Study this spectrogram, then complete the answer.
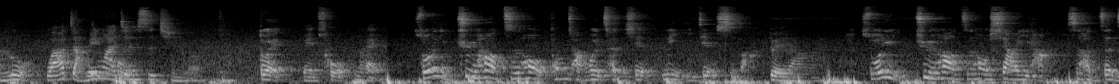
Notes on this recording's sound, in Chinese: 後製時，發現有些雜音，聽起來沒那麼愉悅，還請聽眾們稍忍一忍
